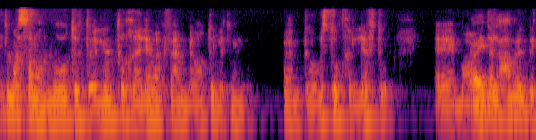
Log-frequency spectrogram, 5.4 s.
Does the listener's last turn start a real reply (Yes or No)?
No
